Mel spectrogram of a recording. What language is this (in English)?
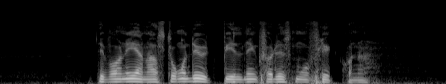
Swedish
